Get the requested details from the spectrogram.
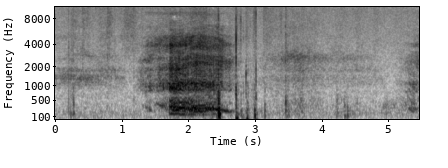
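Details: Little brother snoring loudly while asleep: a single rough, rattling snore on breathing in, followed by a few soft snorts in a quiet room.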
